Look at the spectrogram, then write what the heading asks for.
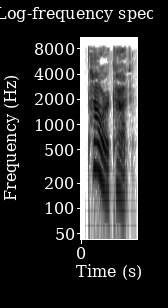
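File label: "power cut", American English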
